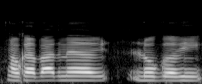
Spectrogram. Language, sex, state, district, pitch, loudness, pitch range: Bhojpuri, male, Bihar, Muzaffarpur, 185 Hz, -13 LUFS, 185-190 Hz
